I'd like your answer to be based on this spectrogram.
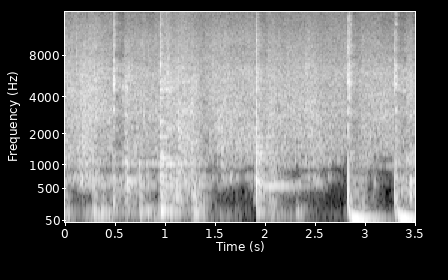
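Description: Onions with a little salt get stirred in a hot pan: a close, loud sizzle punctuated by several sharp spatula scrapes and knocks at irregular intervals, and no voices.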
